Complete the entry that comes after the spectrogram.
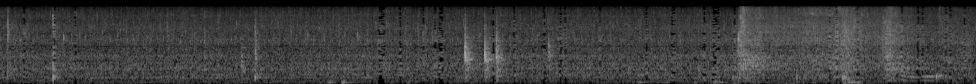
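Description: Chicken mince frying in its masala in a pan, a steady sizzle, with a few light ticks near the middle as green chilli pieces are added. From about seven seconds in, a wooden spatula stirs the mince, a louder scraping rustle for a second or two.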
